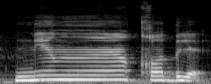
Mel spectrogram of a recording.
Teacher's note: یہاں پہ با پہ کلکلا ہو رہا ہے. قاف طا با جیم دال 5 ایسے حروف ہیں، جب بھی ان پہ ساکن آ جائے گا تو جھٹکی کی کیفیت پیدا ہوگی، اسے کہتے ہیں قلقلہ.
